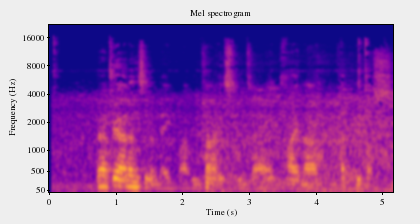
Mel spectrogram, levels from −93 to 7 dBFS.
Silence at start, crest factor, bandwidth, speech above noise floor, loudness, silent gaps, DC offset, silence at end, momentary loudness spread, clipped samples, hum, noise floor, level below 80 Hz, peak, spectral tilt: 0.7 s; 20 dB; 16 kHz; 27 dB; -20 LUFS; none; under 0.1%; 0 s; 19 LU; under 0.1%; none; -47 dBFS; -46 dBFS; -2 dBFS; -7 dB/octave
